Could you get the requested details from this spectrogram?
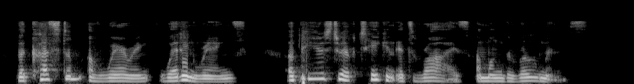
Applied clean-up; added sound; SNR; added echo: classical method Wiener filter.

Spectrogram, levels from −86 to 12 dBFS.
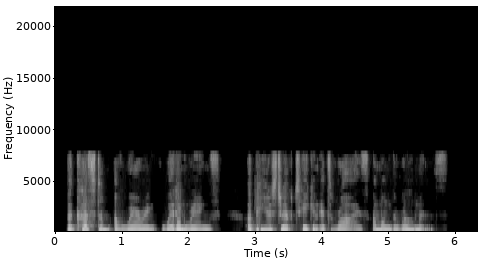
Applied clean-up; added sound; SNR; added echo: neural mask model DeepFilterNet 3.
